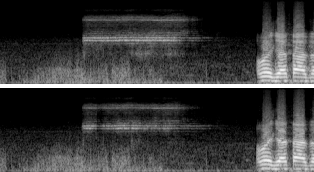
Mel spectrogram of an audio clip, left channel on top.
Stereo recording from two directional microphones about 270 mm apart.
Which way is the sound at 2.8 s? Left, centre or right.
Right.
